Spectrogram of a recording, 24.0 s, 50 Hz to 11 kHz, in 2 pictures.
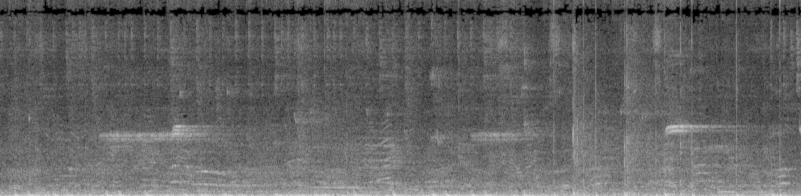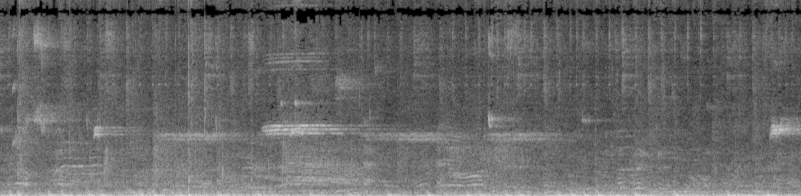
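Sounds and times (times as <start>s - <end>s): background chatter: 0.0s - 24.0s
low hum of hall: 0.0s - 24.0s
music: 0.0s - 24.0s
sneakers squeaking on floor: 6.5s - 21.2s
volleyballs hit and bouncing: 8.0s - 16.0s.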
